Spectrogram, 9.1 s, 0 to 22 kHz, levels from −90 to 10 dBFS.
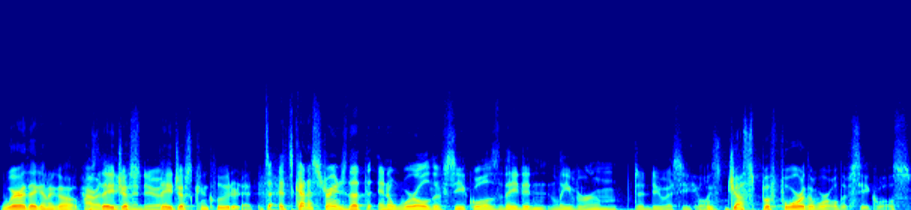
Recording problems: muffled; slightly; fading above 3 kHz

